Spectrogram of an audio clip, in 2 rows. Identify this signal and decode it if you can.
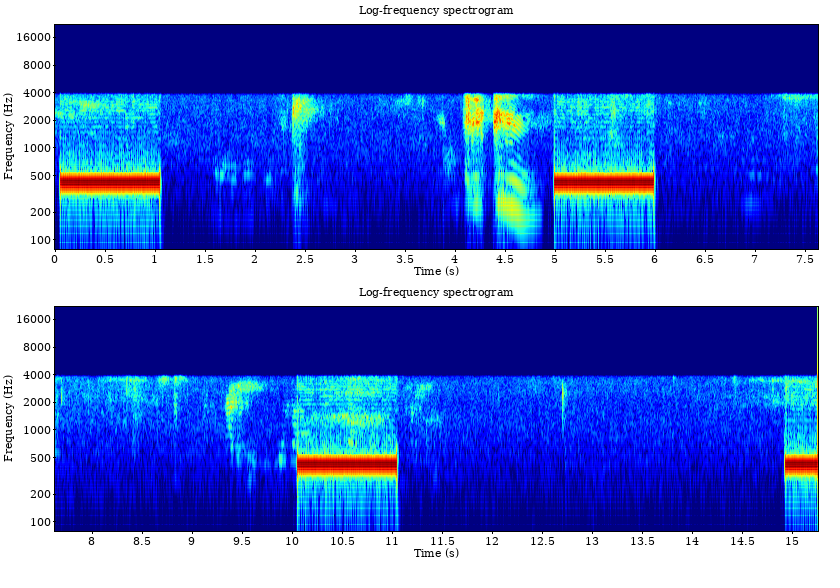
Ringback tone (Europe, 425 Hz).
